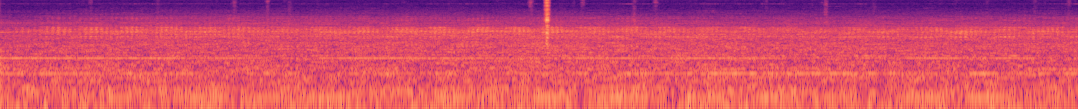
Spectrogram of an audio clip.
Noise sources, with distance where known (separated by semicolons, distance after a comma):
jackhammer, far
